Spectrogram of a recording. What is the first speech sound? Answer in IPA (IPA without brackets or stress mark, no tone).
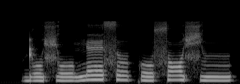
ɖ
